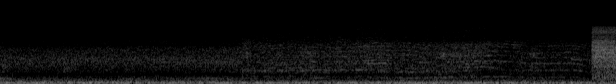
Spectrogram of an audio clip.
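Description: Faint, steady low rumble of wind on the microphone. About two seconds in, the faint hum of a distant small electric propeller aircraft joins it, a thin pitched whine that wavers slightly.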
